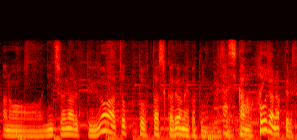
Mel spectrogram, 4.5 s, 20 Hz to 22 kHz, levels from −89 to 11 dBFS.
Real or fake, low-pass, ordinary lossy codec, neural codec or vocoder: real; none; none; none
